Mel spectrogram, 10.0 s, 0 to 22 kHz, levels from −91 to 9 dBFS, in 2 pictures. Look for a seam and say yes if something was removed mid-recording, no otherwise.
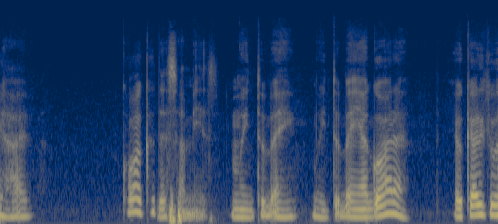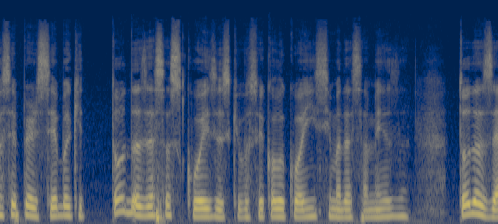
yes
